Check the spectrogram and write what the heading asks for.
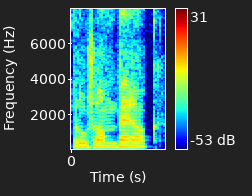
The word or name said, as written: ruzomberok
